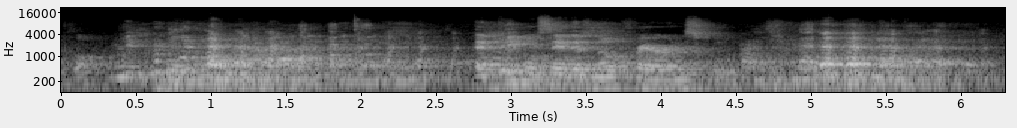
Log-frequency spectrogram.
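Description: A middle-aged man speaks calmly through a microphone in a large echoing room.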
